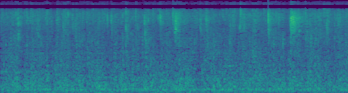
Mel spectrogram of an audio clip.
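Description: Steady rain falling, with scattered individual drops hitting a little louder through the steady hiss.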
